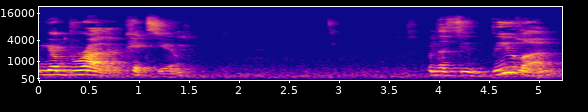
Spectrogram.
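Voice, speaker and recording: A woman reading a picture book aloud to children in an expressive, playful way, speaking directly to her young listeners. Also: on the low side, slight background noise. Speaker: children's read-aloud host. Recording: very echoey room.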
